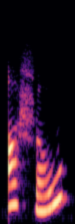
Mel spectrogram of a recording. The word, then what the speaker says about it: ашыл: Если в русском языке буква «ы» — это 100% звучания, то в казахском языке это 10% звучания.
